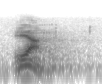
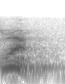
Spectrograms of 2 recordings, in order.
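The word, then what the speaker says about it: 仁: In Confucius philosophy, the fundamental virtue of a human being is called yan, spelled Jen for reasons best known to Chinese scholars. I don't know what they are, but it's pronounced yan.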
